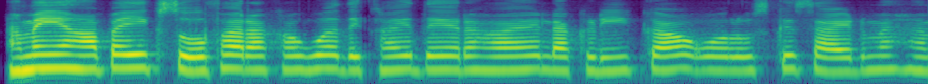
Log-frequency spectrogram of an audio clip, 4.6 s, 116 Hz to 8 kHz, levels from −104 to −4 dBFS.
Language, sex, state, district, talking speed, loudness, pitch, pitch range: Hindi, female, Madhya Pradesh, Dhar, 235 wpm, -17 LUFS, 240 Hz, 235-250 Hz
